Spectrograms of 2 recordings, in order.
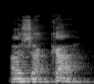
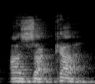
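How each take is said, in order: No difference in how they are said.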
